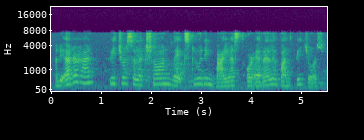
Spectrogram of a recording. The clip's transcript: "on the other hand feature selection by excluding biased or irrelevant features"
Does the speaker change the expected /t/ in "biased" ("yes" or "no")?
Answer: no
